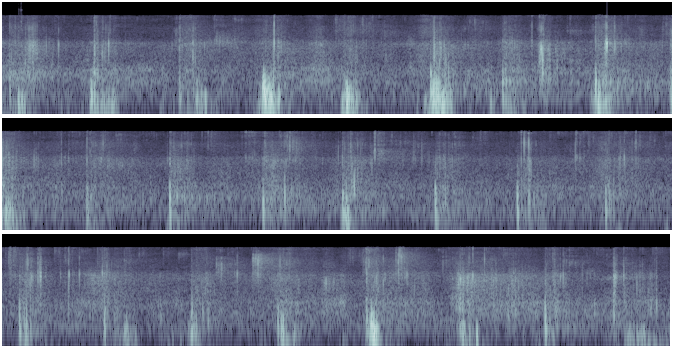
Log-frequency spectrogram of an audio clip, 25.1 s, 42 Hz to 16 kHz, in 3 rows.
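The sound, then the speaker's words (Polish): Steady footsteps walk at an even pace through a dark corridor of a building complex, each step a distinct scuff over a faint hiss of background noise, with no voices. “Teraz mam 92 kroki.”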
